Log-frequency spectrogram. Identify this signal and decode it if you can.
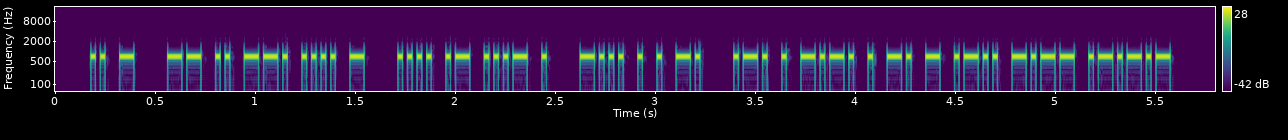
Morse code, heard as a keyed tone, about 50 wpm, 700 Hz. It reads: IT MIGHT HAVE BEEN RECENTLY.
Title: Sentences from Top 1200 Words 50wpm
